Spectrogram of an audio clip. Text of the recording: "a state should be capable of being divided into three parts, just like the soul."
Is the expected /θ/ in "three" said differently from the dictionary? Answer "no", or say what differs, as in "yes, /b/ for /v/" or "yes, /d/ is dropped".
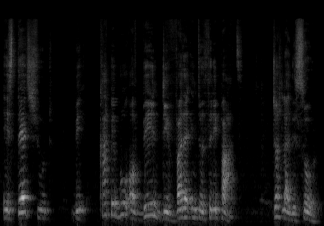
no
